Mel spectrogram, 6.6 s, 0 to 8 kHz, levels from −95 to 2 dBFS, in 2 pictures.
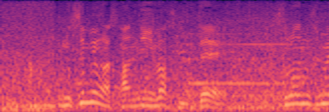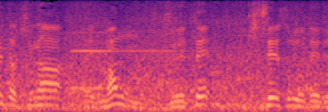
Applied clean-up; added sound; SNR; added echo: none; none; none; none.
